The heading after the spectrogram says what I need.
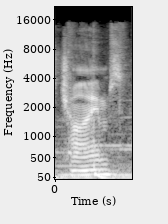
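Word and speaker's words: CHIJMES: very famous Colonial area known as Chimes uh it's got a J in the middle so take note of that when you're trying to pronounce it along the Chimes Junction and Chimes Street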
